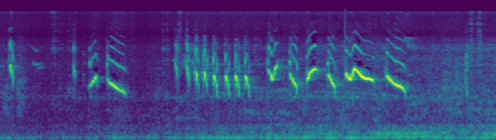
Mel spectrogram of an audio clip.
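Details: Horsfield's babbler song used as a lure to make caged birds active and sing: scattered sharp chirps, then a rapid run of clicking notes and loud downslurred whistles, over a faint low hum.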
